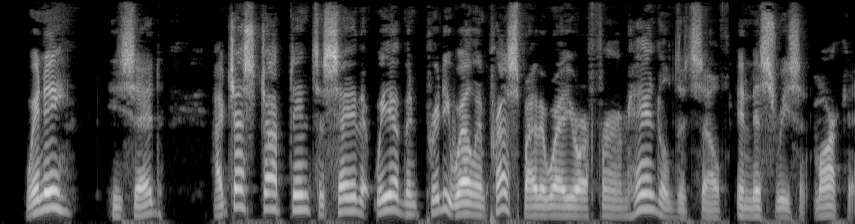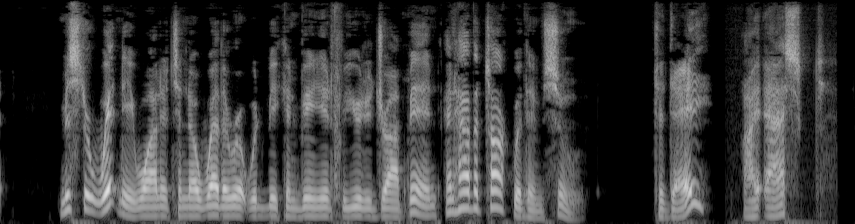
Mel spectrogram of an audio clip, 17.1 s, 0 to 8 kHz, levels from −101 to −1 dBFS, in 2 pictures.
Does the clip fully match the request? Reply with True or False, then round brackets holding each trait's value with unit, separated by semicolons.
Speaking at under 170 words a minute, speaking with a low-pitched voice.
False (180 wpm; 120 Hz)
